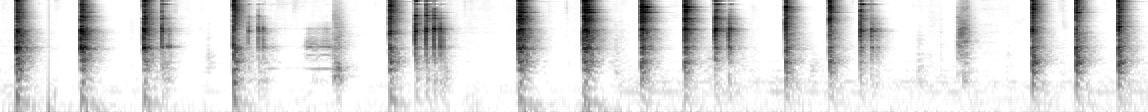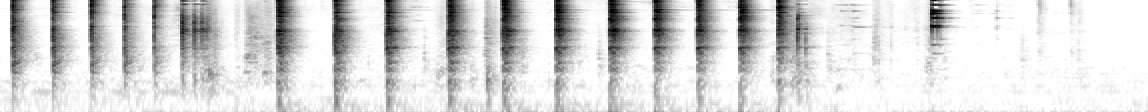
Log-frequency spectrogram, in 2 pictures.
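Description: Blacksmith's hand hammer striking a red-hot bar on an anvil, drawing it out into a thin flat section: a steady run of sharp, ringing blows at about two a second. The blows stop about three seconds before the end.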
